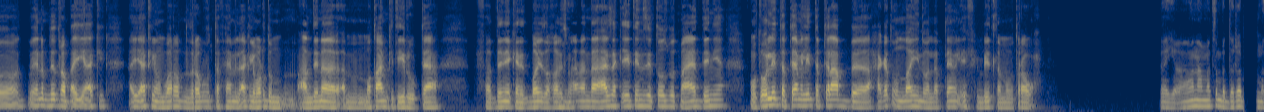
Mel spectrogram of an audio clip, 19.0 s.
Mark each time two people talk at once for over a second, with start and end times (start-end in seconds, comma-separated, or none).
none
